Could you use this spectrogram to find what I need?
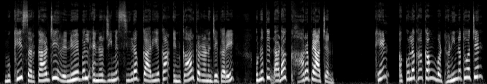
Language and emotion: Sindhi, angry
